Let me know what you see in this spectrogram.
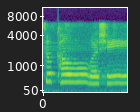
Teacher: ಸ ದೀರ್ಘ ಸನ್ಯಸ್ಯಾಸ್ತೆ ಸನ್ಯ ಮುಂದೆ ಸ್ಯಾಸ್ತೆ ಒಟ್ಟಿಗೆ ಹೇಳಿದಾಗ ಸನ್ಯಸ್ಯಾಸ್ತೆ ಸುಖಂ ವಶಿ ಸುಖಂ ಅನುಸ್ವಾರದ ಉಚ್ಚಾರಣೆ ನಾಸಿಕಾವ ರೀತಿ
